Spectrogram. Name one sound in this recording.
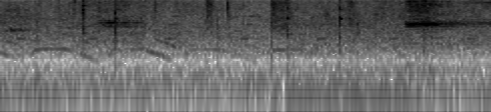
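Cutlery and dishes clink nearby.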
